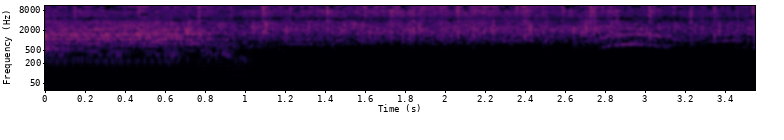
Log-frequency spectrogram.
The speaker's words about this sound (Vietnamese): Nếu bạn biết rằng Đức Chúa Trời có thể làm những việc vĩ đại thông qua bạn khi bạn tin cậy Ngài, các bạn vỗ tay nhẹ quá, hãy dâng Ngài sự ngợi khen thật sự.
